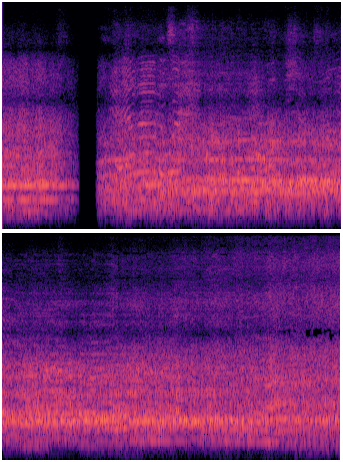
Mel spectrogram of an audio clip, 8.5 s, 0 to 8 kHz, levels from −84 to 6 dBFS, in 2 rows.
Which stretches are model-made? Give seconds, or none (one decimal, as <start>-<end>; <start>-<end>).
2.2-3.3; 4.4-7.6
